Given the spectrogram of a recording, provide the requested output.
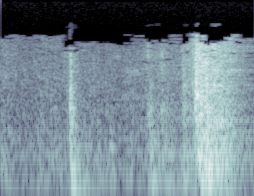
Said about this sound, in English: Can I close the door? Yeah, shut the door.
